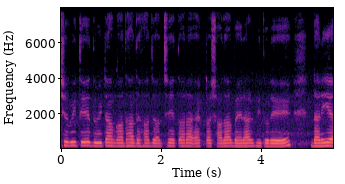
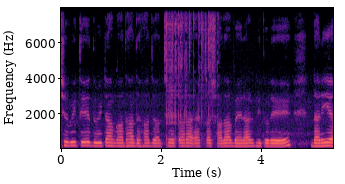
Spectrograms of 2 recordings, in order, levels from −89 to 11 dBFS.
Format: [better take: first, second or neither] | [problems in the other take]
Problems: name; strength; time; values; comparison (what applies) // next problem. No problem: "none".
first | background sound (Fart); 18 dB below the speech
